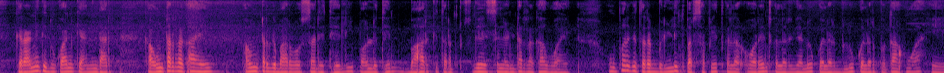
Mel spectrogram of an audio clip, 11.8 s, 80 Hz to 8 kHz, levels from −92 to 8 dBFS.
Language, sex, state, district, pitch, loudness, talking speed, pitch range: Hindi, male, Rajasthan, Nagaur, 140 Hz, -34 LUFS, 200 wpm, 130-150 Hz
